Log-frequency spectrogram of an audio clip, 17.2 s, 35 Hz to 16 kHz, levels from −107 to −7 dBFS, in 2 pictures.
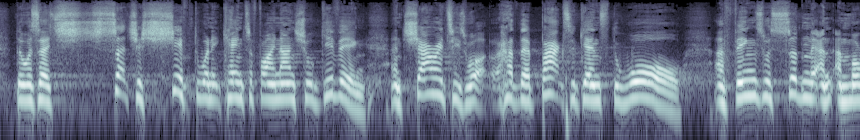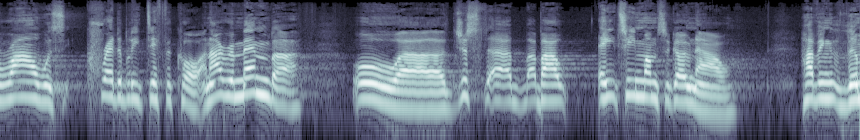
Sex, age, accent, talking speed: male, 40-59, British, 150 wpm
